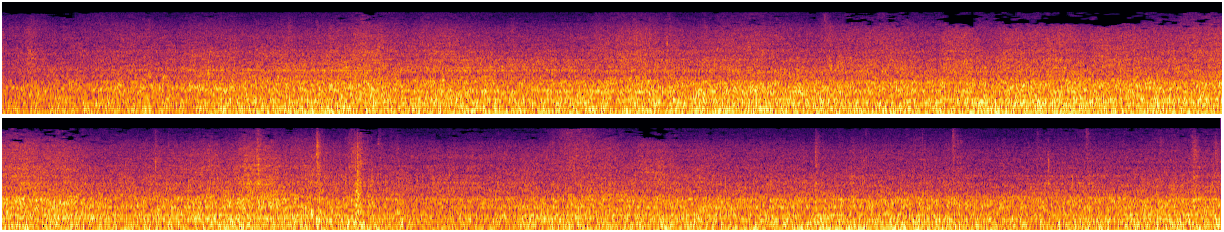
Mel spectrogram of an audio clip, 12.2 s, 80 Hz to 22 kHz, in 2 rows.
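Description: A 1999 Mitsubishi Eclipse GSX on the move, its steady engine drone and road roar filling the cabin as a loud, constant rumble with no pauses.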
